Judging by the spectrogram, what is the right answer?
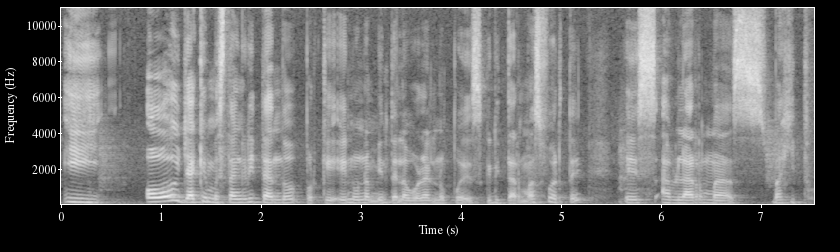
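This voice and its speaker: A young adult woman with a Mexican accent, co-hosting a podcast and giving calm, practical advice in casual chat. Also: on the low side, a little slow, creaky. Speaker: podcast co-host.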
